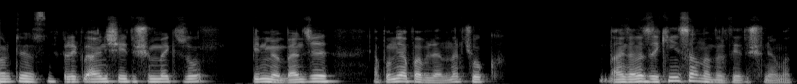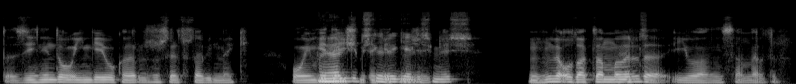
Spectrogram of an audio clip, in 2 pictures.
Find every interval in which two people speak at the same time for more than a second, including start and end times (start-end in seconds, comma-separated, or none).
11.1-12.5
